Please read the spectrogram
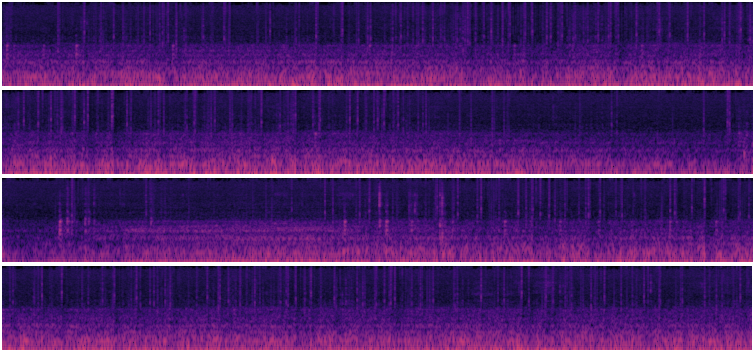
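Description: Car driving, heard from inside the cabin: a steady low rumble of engine and road noise. It eases briefly about halfway through.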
